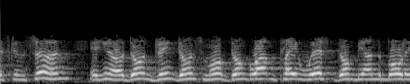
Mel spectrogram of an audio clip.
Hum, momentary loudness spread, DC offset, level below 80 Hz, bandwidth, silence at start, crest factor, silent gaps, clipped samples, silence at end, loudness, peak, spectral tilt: none; 6 LU; under 0.1%; -66 dBFS; 3.8 kHz; 0 s; 14 dB; none; under 0.1%; 0 s; -17 LUFS; -2 dBFS; -11 dB/octave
